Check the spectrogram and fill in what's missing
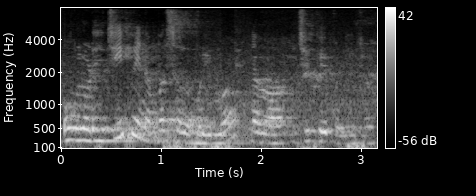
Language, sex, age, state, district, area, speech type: Tamil, female, 30-45, Tamil Nadu, Cuddalore, rural, spontaneous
